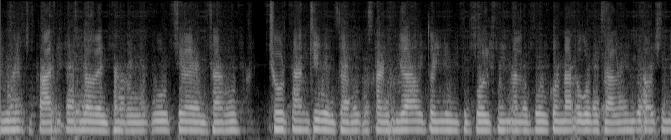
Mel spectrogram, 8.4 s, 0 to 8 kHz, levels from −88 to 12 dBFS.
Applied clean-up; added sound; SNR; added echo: neural separator model SepFormer DNS4.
